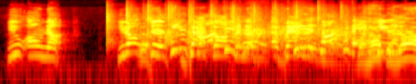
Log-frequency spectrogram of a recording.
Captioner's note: audience applauding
